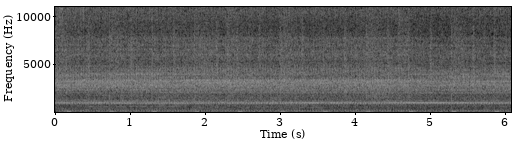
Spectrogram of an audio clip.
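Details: Honda Ruckus scooter single-cylinder with replacement carburetor, idle screw just turned, right after a cold start before warm-up: buzzing at a raised idle with a steady whine on top; fast idle after cold start.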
